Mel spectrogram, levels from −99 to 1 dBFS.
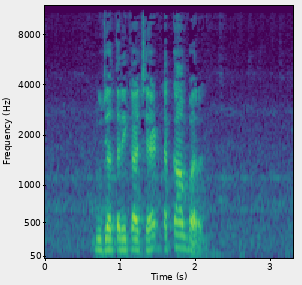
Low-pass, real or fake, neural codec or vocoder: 10.8 kHz; real; none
